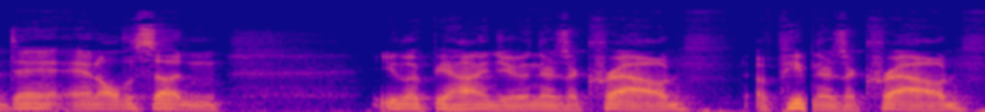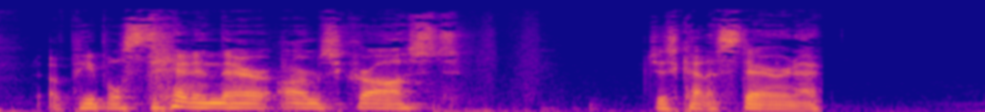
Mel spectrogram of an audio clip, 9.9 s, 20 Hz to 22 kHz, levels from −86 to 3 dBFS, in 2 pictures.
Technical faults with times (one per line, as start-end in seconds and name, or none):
4.04-4.07 CD skip
9.04 CD skip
